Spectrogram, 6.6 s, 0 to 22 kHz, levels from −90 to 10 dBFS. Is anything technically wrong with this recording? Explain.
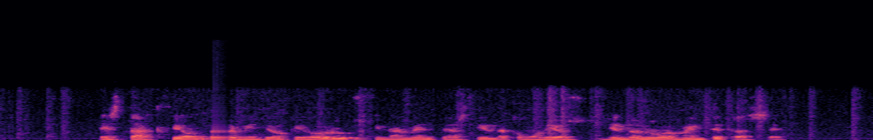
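Yes, there are three kinds of fault in this speech.

Noise suppressor artifacts run through the whole clip. The suppressor pulls down bands it judges to be steady noise, by about 18 dB here. The room noise sinks in pauses and returns under the talking.

A call audio freeze sits at 1.59 to 1.73 s. The sound stalls and is stretched into a brief fading buzz or hiss for about 116 ms. The likely cause is delayed packets draining the jitter buffer. Speech then resumes where it stopped, with nothing lost.

Speech cut by the noise suppressor occurs at 4.32 to 4.58 s and again at 5.30 to 5.89 s. Parts of the speech were mistaken for noise and turned down, by up to about 21 dB and about 15 dB. The affected sounds come across swallowed and faint.

The room noise sits about 17 dB below the speech. The Opus call path limits the top end to 8 kHz.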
